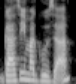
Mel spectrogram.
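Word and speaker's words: Gazimağusa: Gazi Maguza is how it's said, I believe, in Turkish.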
